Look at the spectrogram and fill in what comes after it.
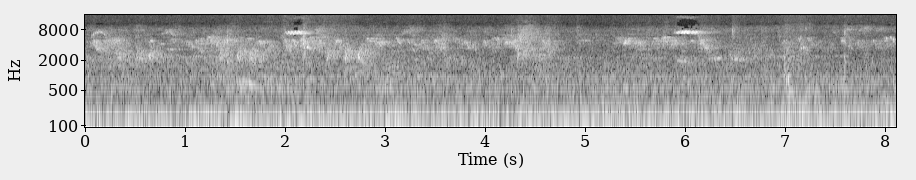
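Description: Birds chirping and calling in scattered short notes over a steady low background rumble.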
